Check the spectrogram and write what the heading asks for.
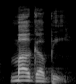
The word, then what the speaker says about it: Mugabe: First name is Robert, but his last name is Mugabe.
